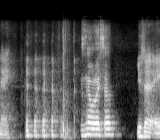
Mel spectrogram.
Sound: laughing

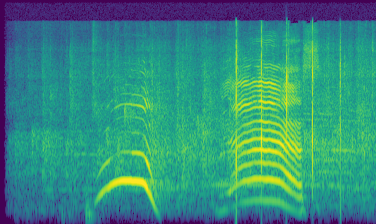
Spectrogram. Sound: crowd applauding

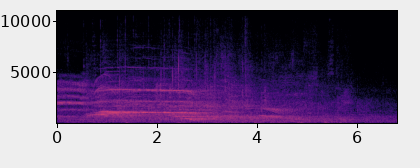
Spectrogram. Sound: audience cheering and applauding

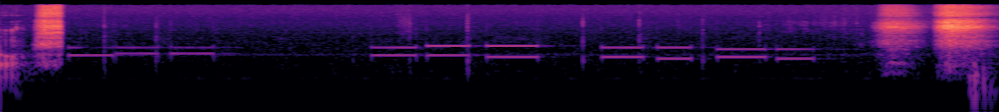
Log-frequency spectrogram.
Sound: phone dialing

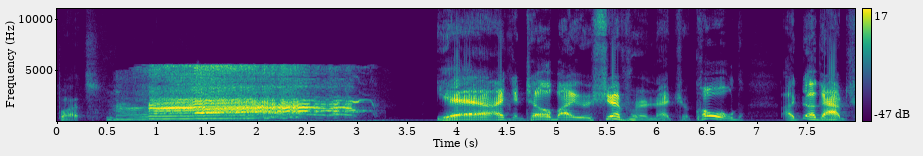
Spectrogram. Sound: donkey noise

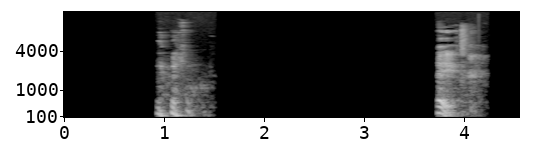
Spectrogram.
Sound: chuckles

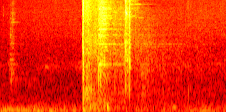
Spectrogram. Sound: gun fires

